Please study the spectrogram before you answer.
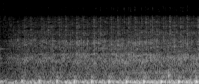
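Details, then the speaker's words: Used diesel truck considered for a budget mud truck, with a drum-like knock owners fear is the cam: rough idle with deep uneven thumping and irregular popping back through the intake, bad enough to pass on buying it; cause unconfirmed. "So unfortunately, it was popping through the intake pretty bad, and I didn't want to risk buying something that we instantly just was broken."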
